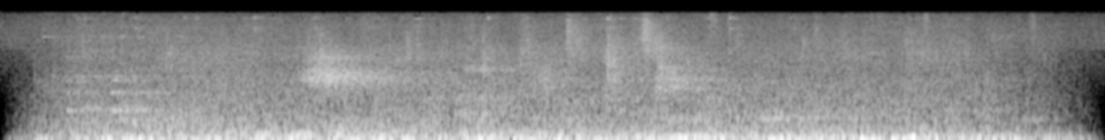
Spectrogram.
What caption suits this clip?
Background noise while changing hall.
